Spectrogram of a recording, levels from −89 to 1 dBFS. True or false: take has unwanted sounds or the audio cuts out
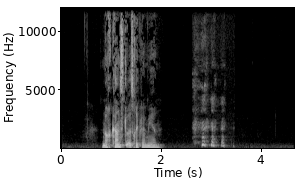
true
